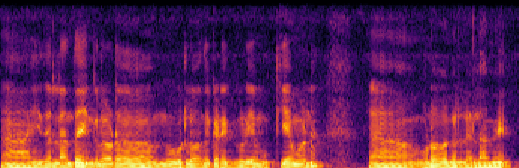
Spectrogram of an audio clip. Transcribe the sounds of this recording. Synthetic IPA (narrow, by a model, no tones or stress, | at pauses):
ɪðɛlːaːntd̪ãːɛŋɡɐɭoːɽɐuːɾɪlɐʋɐnd̪ɯkɪɽɛɪkːɐkːuːɽɪjɐmʊkːɪjɐmaːnɐ | ʊɳɐʋɯɣɐɭɛlːaːmeː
